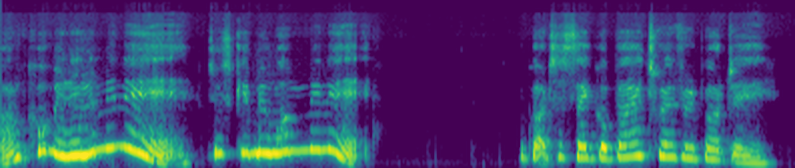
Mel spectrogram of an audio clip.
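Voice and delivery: high, sing-song voice for the dog; high pet talk. Real, not acted. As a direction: coo to the dog that she is coming. Soothing her impatient dog.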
